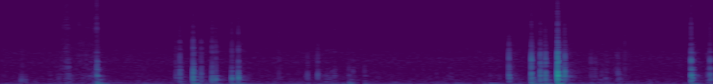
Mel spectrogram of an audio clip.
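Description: Fingernails scratch and tap on the lid of a closed, printed cardboard jigsaw puzzle box resting on a red table. Quiet, dry, short taps and soft scratches come in scattered clusters over a faint low hum, with the sharpest taps landing near the middle and end.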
